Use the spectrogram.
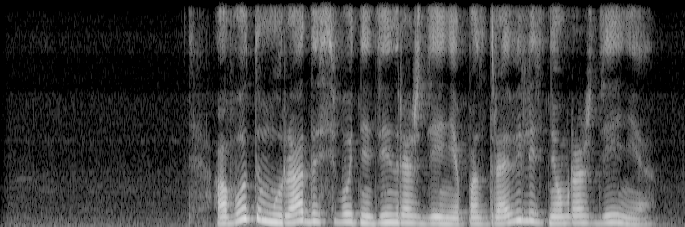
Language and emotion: Russian, positive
